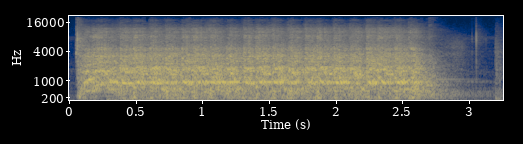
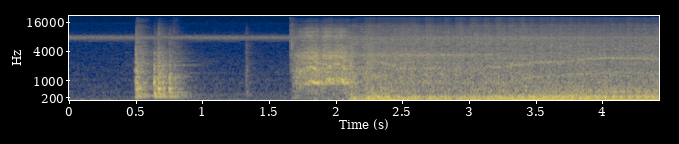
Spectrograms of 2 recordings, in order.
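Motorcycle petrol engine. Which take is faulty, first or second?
first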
